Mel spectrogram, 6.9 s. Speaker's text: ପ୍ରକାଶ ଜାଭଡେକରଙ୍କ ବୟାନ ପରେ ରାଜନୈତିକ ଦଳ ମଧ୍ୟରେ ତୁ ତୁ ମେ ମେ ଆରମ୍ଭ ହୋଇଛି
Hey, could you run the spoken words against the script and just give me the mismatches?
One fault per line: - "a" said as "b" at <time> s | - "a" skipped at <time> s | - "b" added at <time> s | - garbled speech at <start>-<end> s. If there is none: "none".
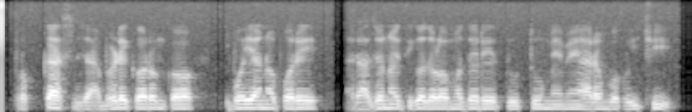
none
